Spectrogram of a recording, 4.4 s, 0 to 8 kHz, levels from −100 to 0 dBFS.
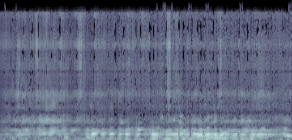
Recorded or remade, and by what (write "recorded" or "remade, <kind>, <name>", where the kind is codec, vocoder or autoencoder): remade, vocoder, BigVGAN v2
